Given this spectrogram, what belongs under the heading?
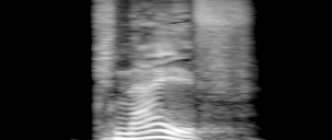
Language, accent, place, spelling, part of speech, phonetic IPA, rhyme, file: German, Germany, Berlin, kneif, verb, [knaɪ̯f], -aɪ̯f, De-kneif.ogg
- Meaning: singular imperative of kneifen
